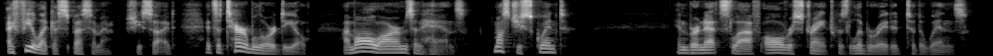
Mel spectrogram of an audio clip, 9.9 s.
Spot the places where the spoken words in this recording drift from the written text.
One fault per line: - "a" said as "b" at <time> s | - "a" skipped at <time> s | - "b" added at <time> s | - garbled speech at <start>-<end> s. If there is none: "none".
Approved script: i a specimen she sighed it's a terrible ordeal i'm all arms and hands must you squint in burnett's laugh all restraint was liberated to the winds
- "feel like" added at 0.1 s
